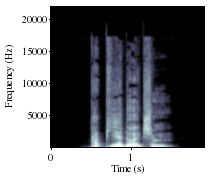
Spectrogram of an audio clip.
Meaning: strong dative masculine/neuter singular of papierdeutsch
- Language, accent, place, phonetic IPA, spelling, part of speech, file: German, Germany, Berlin, [paˈpiːɐ̯ˌdɔɪ̯t͡ʃm̩], papierdeutschem, adjective, De-papierdeutschem.ogg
